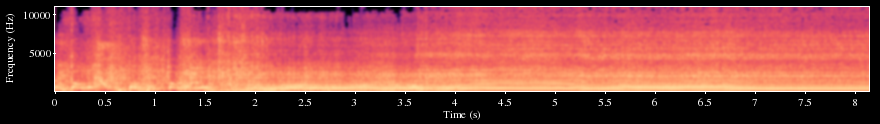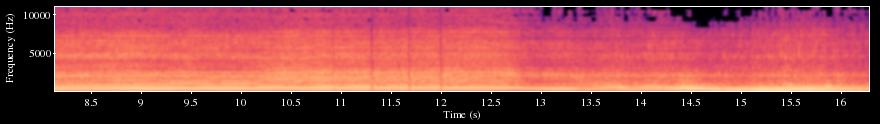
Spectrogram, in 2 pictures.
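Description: Portable fire pump's engine running hard. Its pitch sags and wavers for the first few seconds, then climbs and holds a steady high note as it pumps water through the attack hoses. It dips briefly near the end and picks up again.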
